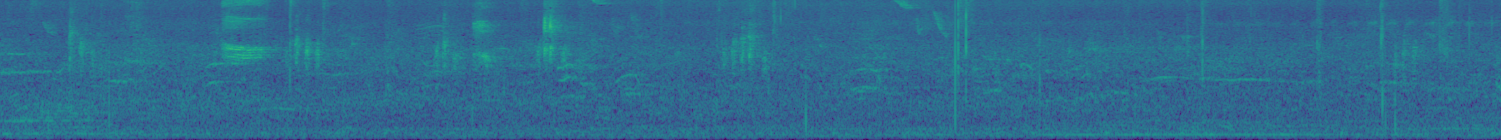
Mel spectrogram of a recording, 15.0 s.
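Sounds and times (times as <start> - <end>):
steady low hum: 0.0 - 2.1
birds chirping and squawking: 2.1 - 3.3.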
